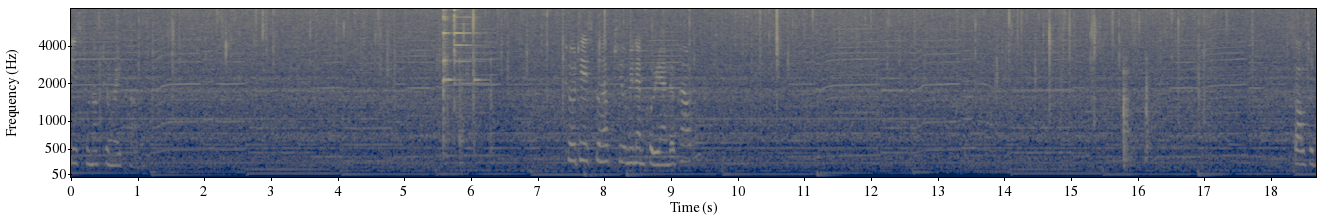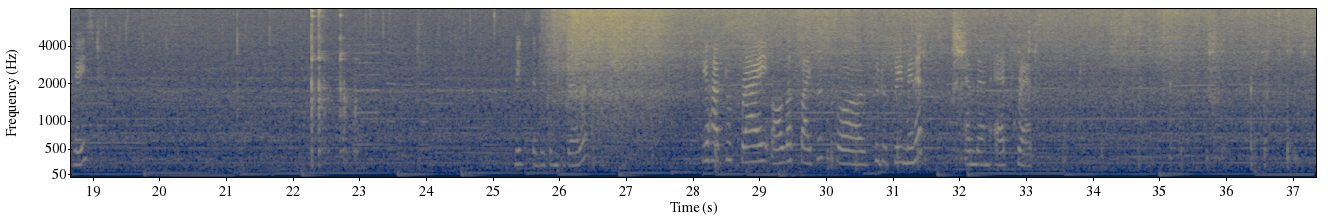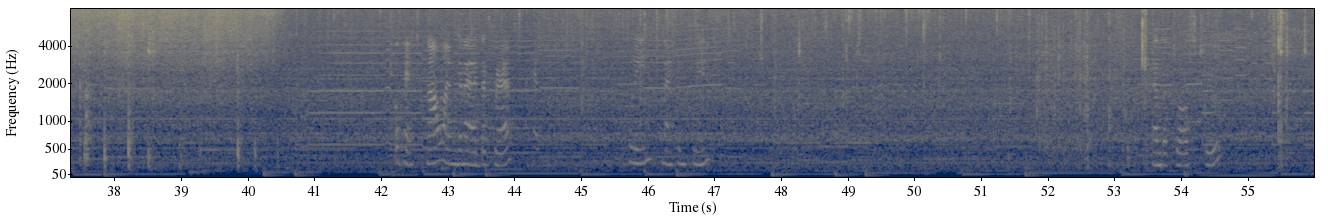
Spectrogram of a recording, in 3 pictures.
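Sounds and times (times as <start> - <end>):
spices sizzling in oil: 0.0 - 56.0
wooden spatula scraping and tapping pan: 31.8 - 39.2, 39.8 - 40.2.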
